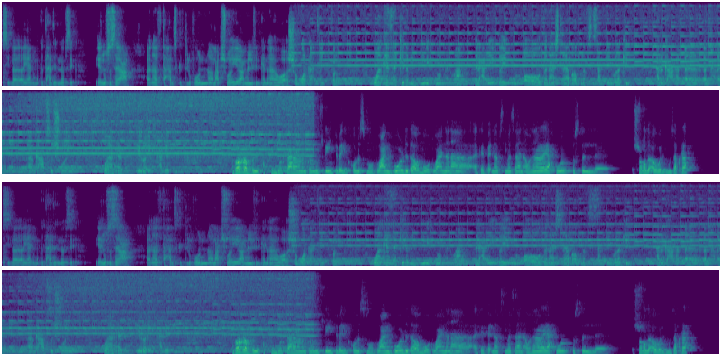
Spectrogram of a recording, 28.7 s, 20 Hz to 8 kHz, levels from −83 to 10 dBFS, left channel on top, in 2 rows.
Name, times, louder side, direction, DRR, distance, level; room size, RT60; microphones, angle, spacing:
voice 1, 0.0-1.6 1.9-7.1 7.4-9.2 9.5-12.6 13.1-15.8 16.4-17.9, left 3 dB, 85° left, 5 dB, 2.7 m, -35 dB
sound 1, 5.8-20.6, left 5 dB, 35° left, 2.7 m, -33 dB
voice 2, 18.9-26.5 27.0-28.1, left 3 dB, 60° left, 6 dB, 2.1 m, -28 dB
18.5 x 16.0 x 3.9 m, 0.39 s
head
